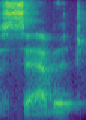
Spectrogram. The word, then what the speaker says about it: sabot: different kinds of slugs there's the sabot or Sabo round just two different pronunciations or a rifled round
